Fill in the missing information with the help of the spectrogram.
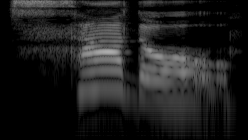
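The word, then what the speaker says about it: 茶道: notice this is ocha tea ceremony is sado that cha is going to get pronounced sa okay so sometimes with all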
